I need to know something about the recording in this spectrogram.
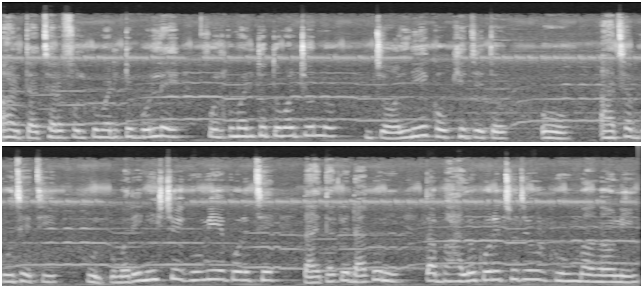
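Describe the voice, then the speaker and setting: A woman voicing a caring royal mother in a fairy-tale cartoon, speaking gently and solicitously. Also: mid-range voice, brisk, music in the background, lightly acted. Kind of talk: Bengali cartoon voice acting.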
